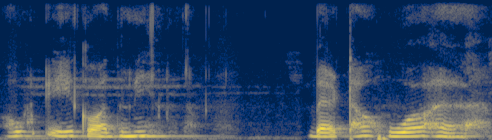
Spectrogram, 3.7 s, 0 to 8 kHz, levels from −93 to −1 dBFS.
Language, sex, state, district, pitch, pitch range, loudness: Hindi, female, Uttar Pradesh, Saharanpur, 240 Hz, 235-250 Hz, -16 LUFS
